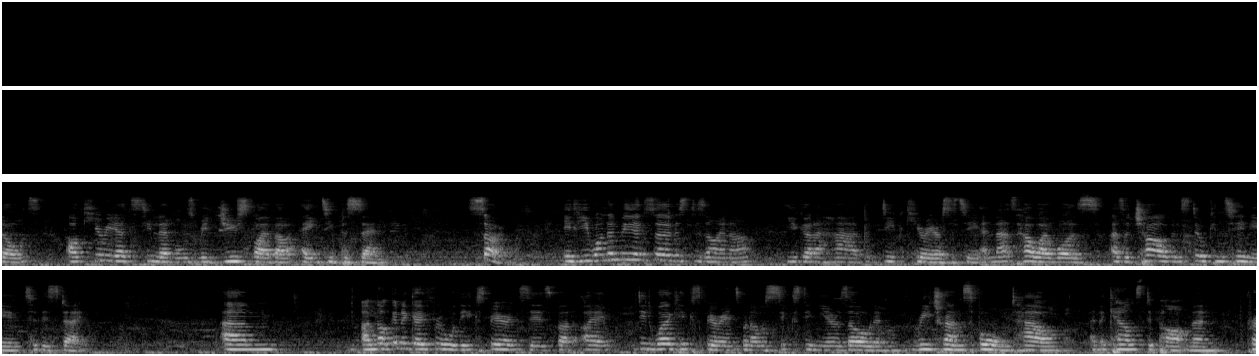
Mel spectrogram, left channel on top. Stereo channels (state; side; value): silent; left; digital silence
